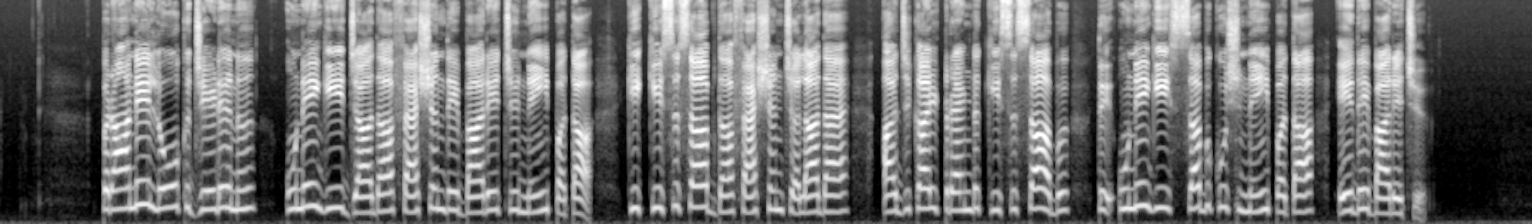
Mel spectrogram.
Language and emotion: Dogri, neutral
